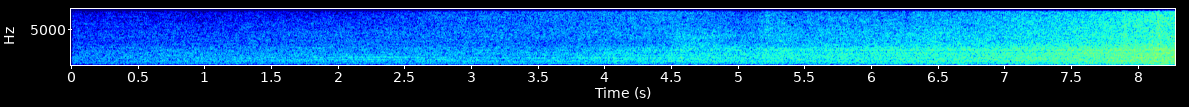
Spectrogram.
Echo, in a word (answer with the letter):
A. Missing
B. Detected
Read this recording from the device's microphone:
A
